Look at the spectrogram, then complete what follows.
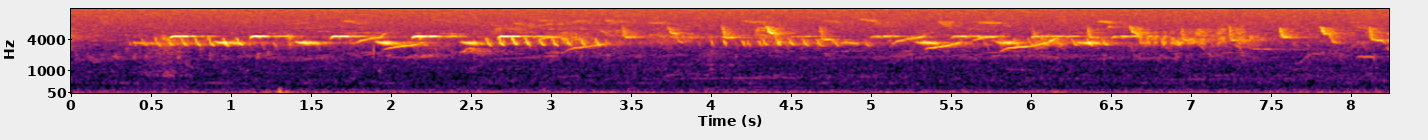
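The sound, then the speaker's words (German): Several birds sing at once, with rapid high chirps, trills and tweets overlapping without pause over a steady low rumble. Nobody speaks. “Und vielleicht hören wir jetzt noch eine Minute die Vögel.”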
